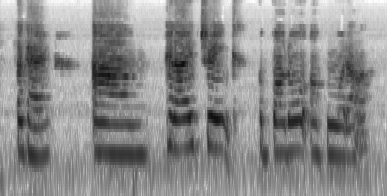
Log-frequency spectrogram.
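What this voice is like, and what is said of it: Australian English accent, flatter vowels. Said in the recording (Chinese): “来一段澳大利亚英语，如何说澳大利亚口音？ ... 就是 Australian accent，它实际上就是它不是像那种 British 那样子的那种哦啊那种感觉，但是它的那种音就是比美式英语来的比较 flat”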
